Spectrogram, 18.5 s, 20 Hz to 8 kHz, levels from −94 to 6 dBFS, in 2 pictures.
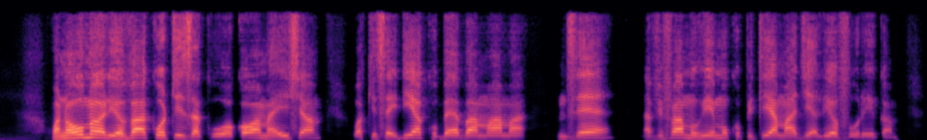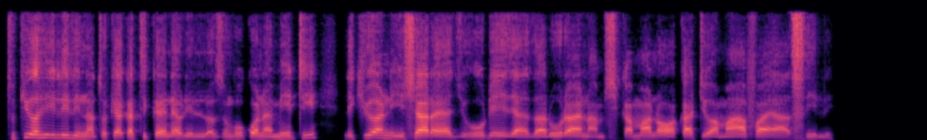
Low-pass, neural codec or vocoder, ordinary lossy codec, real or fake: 7.2 kHz; codec, 24 kHz, 0.9 kbps, DualCodec; MP3, 64 kbps; fake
